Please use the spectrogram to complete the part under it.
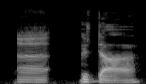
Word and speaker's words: Gadot: Gal Gadot, or Godot, I don't know how you say her name. – Gadot.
